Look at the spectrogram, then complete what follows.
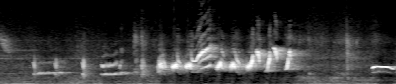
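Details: Chinese hwamei filmed close, singing below full intensity: scattered short notes build into a fast cascade of varied, looping whistles, ending with one clear whistle.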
